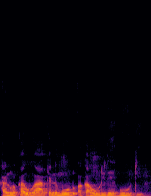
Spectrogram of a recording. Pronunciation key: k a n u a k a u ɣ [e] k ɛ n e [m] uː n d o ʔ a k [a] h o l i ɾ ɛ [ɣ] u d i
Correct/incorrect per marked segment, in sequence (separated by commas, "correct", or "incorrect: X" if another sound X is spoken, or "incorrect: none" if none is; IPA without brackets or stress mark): incorrect: a, correct, correct, correct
